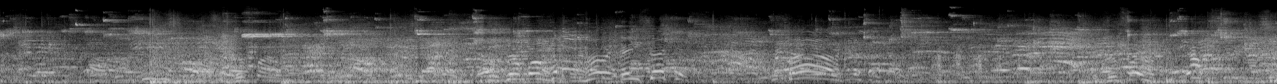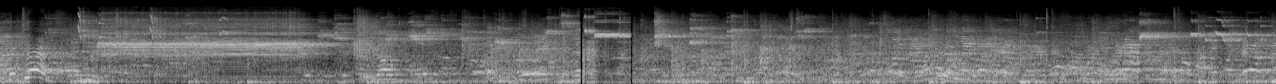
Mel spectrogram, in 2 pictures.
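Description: Young men call out and shout to each other in a large echoing gym.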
